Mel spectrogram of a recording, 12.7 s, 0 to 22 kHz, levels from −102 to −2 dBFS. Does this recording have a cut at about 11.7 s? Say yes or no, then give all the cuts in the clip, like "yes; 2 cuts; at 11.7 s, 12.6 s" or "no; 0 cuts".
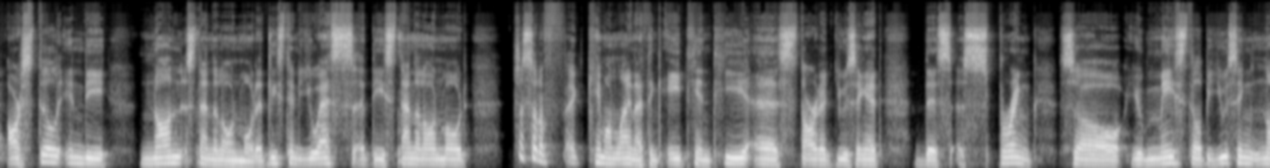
no; 0 cuts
